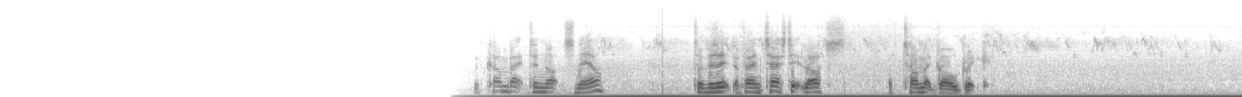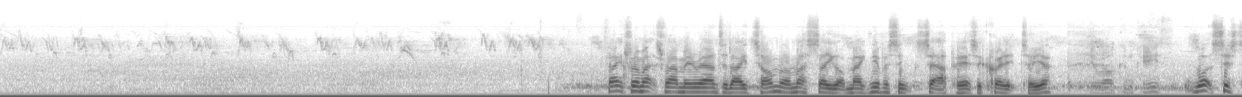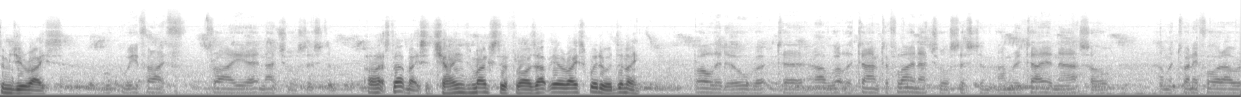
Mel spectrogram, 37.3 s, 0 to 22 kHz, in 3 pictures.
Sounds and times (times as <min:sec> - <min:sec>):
Speech: 0:04.8 - 0:06.1, 0:07.0 - 0:10.0, 0:18.5 - 0:25.5, 0:26.1 - 0:37.2
Coo: 0:17.6 - 0:20.6, 0:22.9 - 0:37.2.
